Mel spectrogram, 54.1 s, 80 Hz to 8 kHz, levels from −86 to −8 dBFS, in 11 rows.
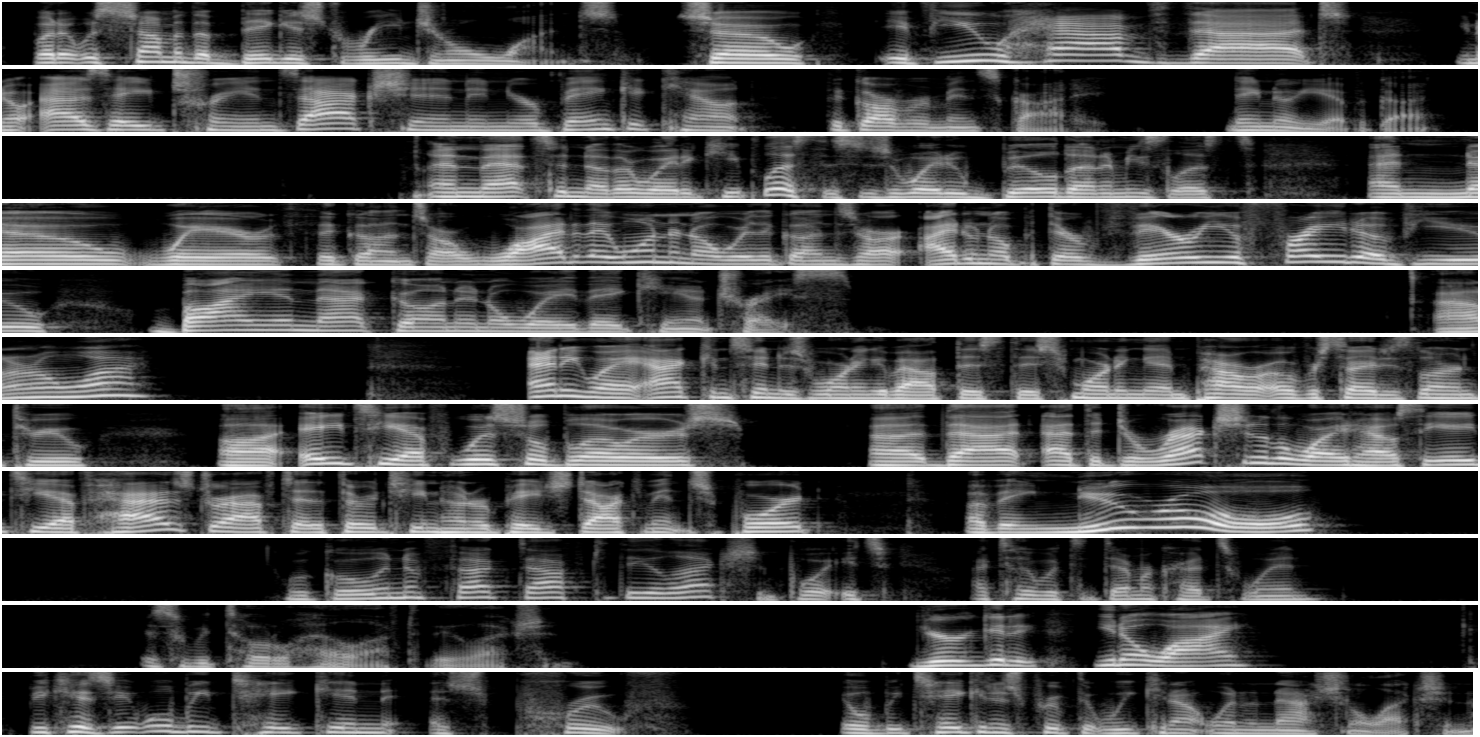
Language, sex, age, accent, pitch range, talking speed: English, female, 40-59, American, 160-200 Hz, 195 wpm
